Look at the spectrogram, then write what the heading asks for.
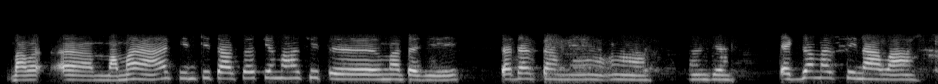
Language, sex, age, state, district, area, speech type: Sanskrit, female, 45-60, Karnataka, Dakshina Kannada, rural, conversation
